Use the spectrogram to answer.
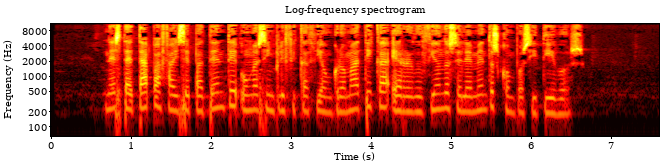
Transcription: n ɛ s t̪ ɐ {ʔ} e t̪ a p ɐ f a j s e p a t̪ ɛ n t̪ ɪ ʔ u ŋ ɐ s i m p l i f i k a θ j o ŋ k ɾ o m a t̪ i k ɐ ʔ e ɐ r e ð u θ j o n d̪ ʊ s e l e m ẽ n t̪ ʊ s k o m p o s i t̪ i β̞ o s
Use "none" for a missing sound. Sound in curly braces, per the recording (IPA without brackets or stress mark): none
